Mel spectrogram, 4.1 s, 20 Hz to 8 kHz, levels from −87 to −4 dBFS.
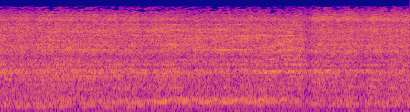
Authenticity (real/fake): real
